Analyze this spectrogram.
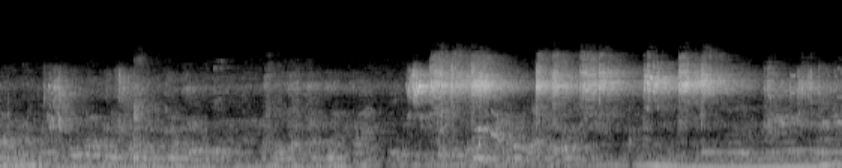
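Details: A pet budgerigar, reacting after watching a budgie video on a tablet, chatters in bursts of bright, scratchy chirps and warbles over a low background hum.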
